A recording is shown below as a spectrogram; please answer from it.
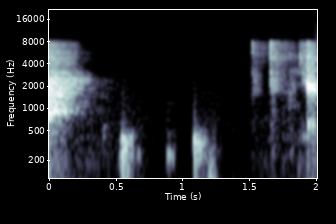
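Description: An egg being cracked and its shell pulled apart over a glass bowl of milk and water: a few faint, sharp clicks near the end. A brief, louder noise fades out right at the start.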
